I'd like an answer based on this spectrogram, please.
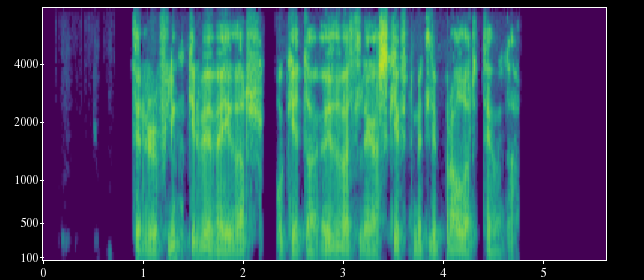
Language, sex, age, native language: Icelandic, male, 20-29, Icelandic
